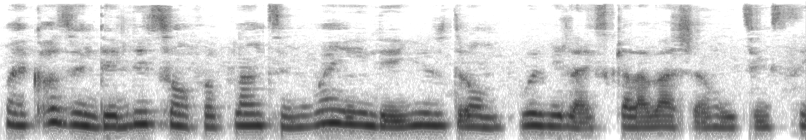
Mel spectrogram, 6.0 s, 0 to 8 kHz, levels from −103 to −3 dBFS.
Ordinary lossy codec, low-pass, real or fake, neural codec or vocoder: AAC, 32 kbps; 7.2 kHz; real; none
